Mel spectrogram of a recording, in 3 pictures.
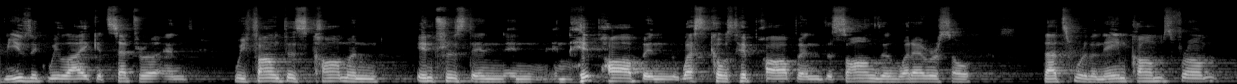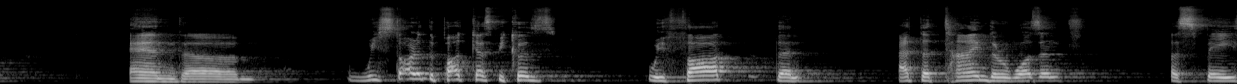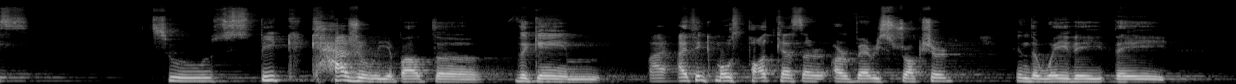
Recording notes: It sounds like I interviewd him in a cave for that hard core journalist effect.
